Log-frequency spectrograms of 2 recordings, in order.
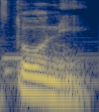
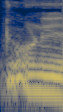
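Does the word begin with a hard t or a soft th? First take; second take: soft th; hard t. First: The word begins with a soft th sound. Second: The word begins with a hard t sound. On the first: The speaker calls it right. "അല്ല തോണി" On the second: The speaker calls it wrong. "ടോണി അല്ല"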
